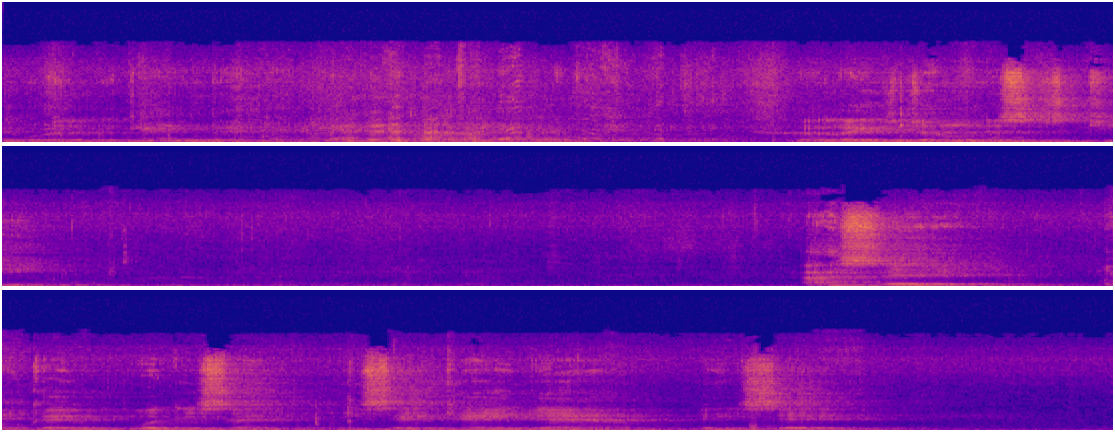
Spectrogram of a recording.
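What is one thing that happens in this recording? A man speaks with feeling through a microphone in a large echoing hall.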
